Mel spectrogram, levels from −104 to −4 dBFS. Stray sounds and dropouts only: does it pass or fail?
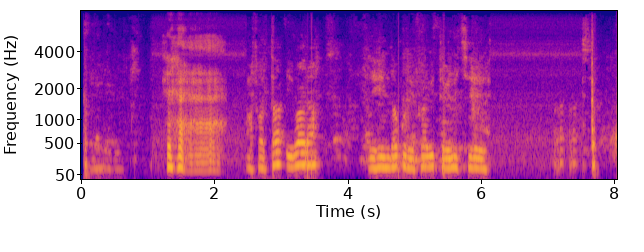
fail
